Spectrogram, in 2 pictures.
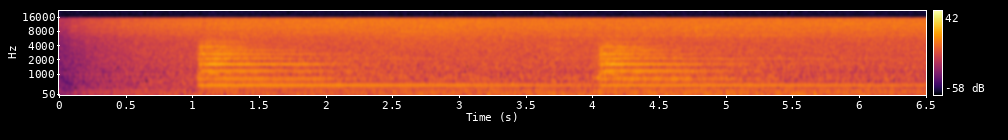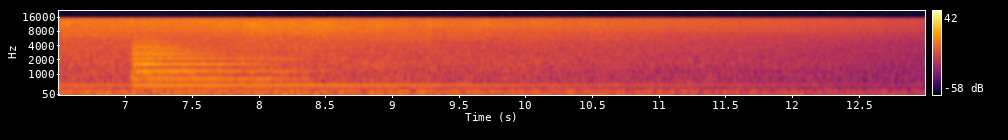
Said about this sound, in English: They've been getting back to their normal campus routines and hearing the sound of Denny chimes every 15 minutes along the way.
